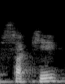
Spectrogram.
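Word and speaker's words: psake: c'est invox AK donc ça s'écrit PS AK euh mais ça se euh prononce euh saqué comme le vrai le boisson japonais euh le vrai build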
